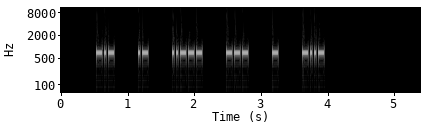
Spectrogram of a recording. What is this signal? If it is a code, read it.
Morse code, heard as a keyed tone, about 40 wpm, spaced as for 19 wpm, 700 Hz. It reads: KA2OTX
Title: USA Call Signs - 4x Character Spacing - 40wpm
